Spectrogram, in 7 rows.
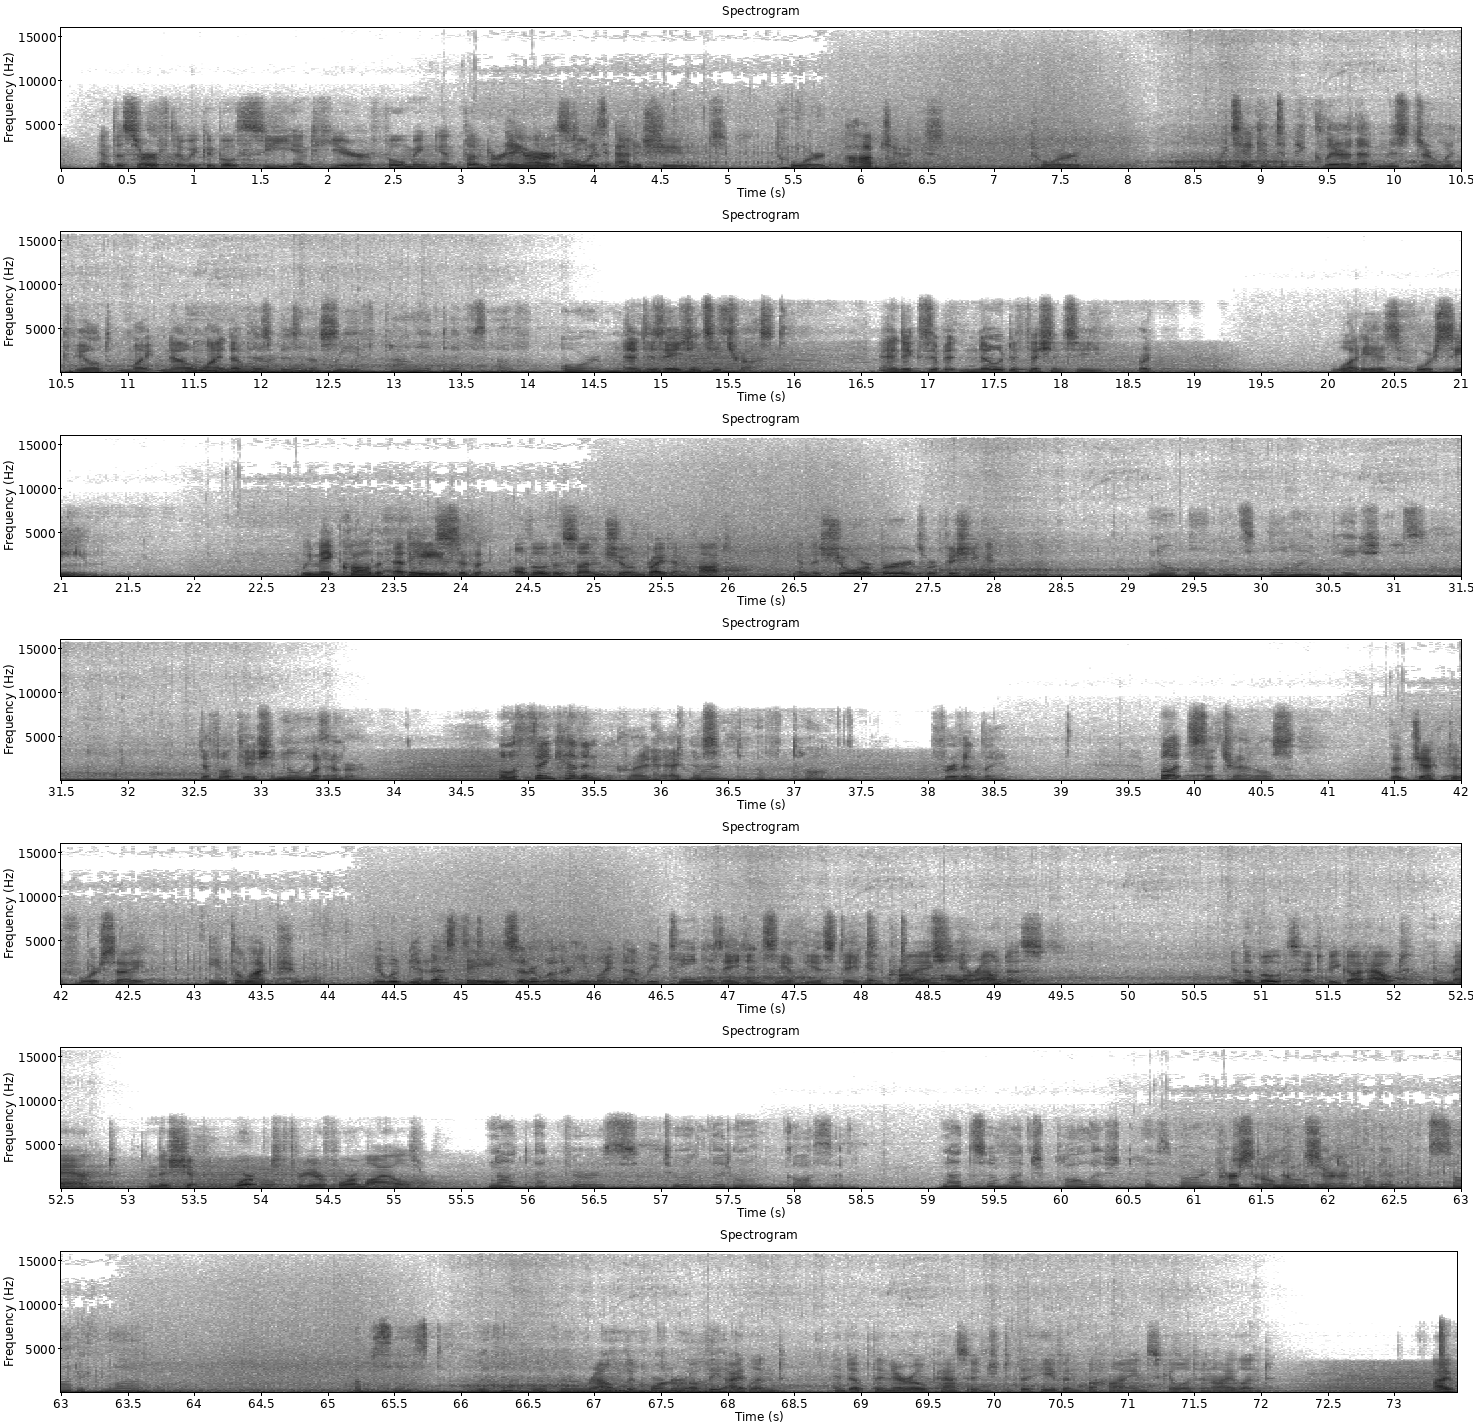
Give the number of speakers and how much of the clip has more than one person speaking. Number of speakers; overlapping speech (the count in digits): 4, about 14%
